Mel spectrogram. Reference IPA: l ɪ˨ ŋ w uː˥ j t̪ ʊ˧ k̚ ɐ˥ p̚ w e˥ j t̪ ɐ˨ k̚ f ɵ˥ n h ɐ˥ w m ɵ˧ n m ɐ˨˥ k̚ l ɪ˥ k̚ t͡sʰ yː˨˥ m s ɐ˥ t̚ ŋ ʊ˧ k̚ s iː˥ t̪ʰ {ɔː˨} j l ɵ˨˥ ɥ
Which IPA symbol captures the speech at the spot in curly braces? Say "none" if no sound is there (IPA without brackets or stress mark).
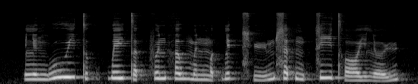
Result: ɔː˨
